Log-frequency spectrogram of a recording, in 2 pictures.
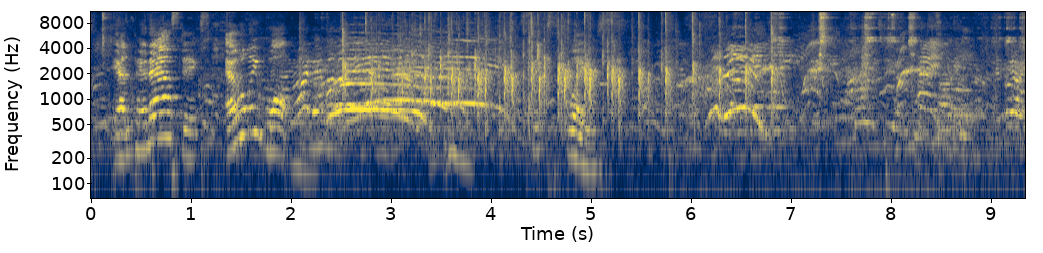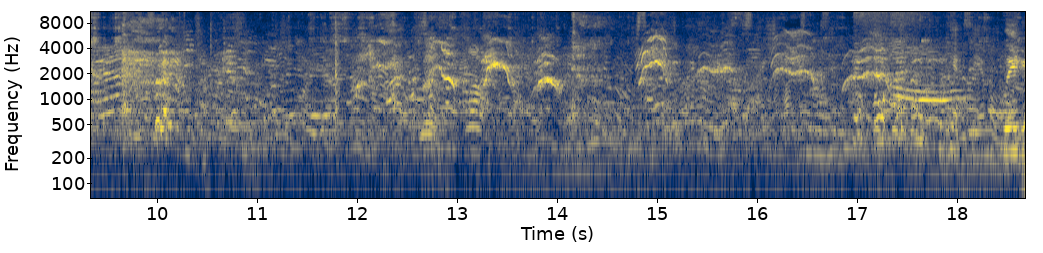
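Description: Young girls chatter and cheer loudly nearby.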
